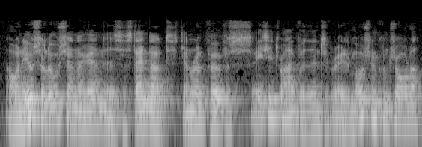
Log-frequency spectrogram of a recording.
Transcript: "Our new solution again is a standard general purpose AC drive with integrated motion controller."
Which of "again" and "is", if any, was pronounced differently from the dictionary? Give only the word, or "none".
is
